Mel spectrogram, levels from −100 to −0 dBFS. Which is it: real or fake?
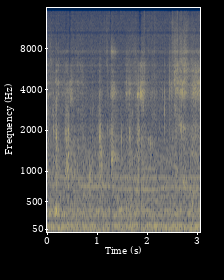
fake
